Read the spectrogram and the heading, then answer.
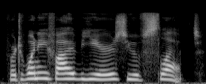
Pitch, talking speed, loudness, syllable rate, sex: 240 Hz, 205 wpm, -17 LUFS, 4.1 syllables/s, female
